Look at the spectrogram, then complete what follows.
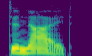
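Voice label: "denied", English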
